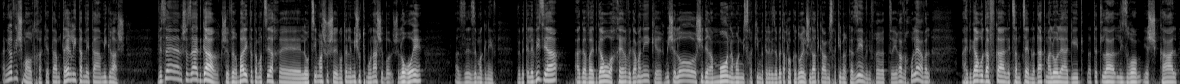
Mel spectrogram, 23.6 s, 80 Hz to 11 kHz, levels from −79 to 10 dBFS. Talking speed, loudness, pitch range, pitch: 170 wpm, -21 LUFS, 135-160 Hz, 145 Hz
